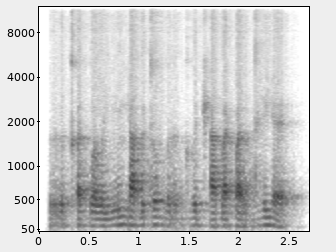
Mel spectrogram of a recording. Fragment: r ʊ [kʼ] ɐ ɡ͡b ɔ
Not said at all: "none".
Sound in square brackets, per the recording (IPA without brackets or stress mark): kʼ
